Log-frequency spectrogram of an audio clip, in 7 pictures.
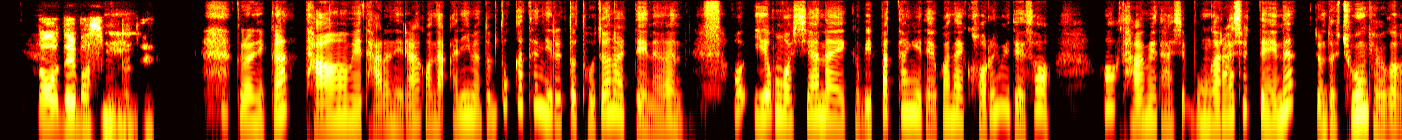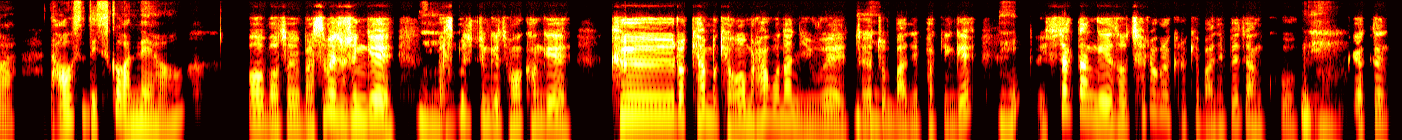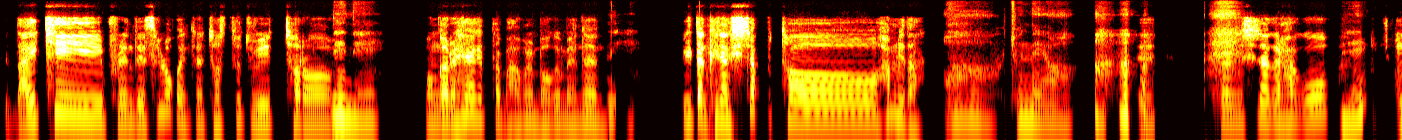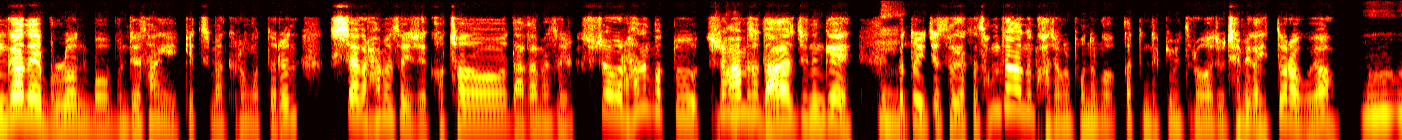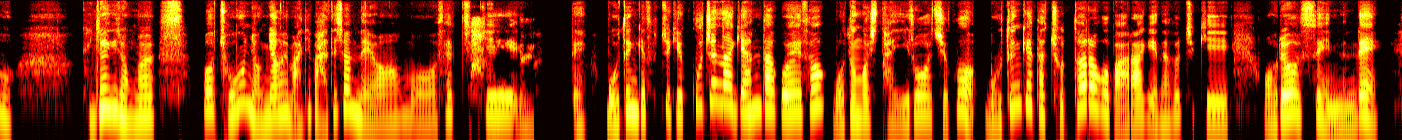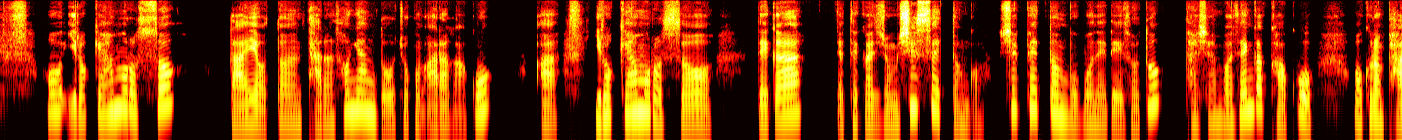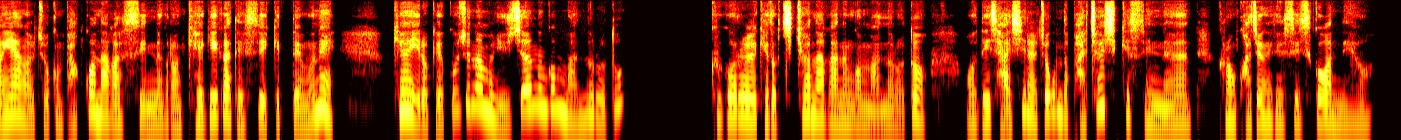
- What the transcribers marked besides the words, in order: other background noise; tapping; in English: "저스트 두 잇"; laugh; laugh
- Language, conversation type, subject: Korean, podcast, 요즘 꾸준함을 유지하는 데 도움이 되는 팁이 있을까요?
